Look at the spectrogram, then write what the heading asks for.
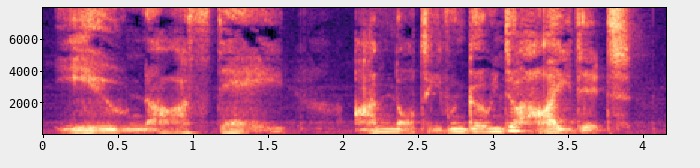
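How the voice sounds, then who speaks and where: A female-sounding voice growls, wheezes and cackles in a put-on character voice at a fairly low pitch. The pace is fairly slow. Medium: solo performance. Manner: cackling, wheezy.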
